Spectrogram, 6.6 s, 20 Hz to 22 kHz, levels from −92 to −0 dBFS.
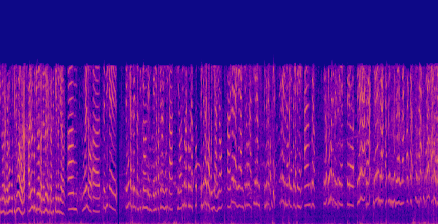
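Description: A gap at a join of encoded pieces recurs every 2 s: a 29 ms gap at 1.75–1.78 s, then 16 ms at 3.78 s and 5.80 s. Separately encoded segments kept their start delay and final-frame padding. This shows as flat waveform dropouts and narrow blank spectrogram stripes with smeared edges.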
